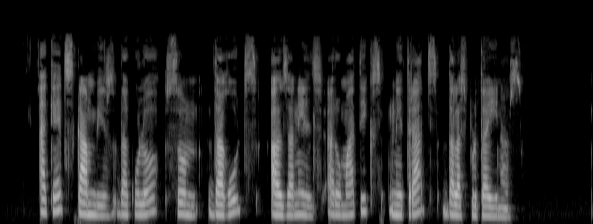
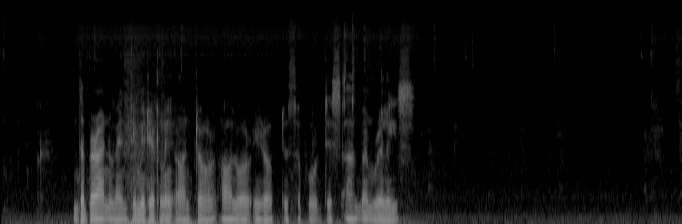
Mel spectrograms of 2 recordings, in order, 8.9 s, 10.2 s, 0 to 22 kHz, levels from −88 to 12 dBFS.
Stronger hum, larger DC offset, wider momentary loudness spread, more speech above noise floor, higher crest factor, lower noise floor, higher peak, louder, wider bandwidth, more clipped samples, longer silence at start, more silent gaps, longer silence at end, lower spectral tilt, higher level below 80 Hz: neither; neither; about the same, 11 LU vs 12 LU; first, 57 dB vs 31 dB; about the same, 22 dB vs 20 dB; first, -81 dBFS vs -69 dBFS; first, -2 dBFS vs -20 dBFS; first, -25 LUFS vs -39 LUFS; second, 11.5 kHz vs 15.5 kHz; neither; about the same, 0.6 s vs 0.6 s; neither; first, 1.1 s vs 0.45 s; second, -4.5 dB/octave vs -7 dB/octave; second, -72 dBFS vs -56 dBFS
